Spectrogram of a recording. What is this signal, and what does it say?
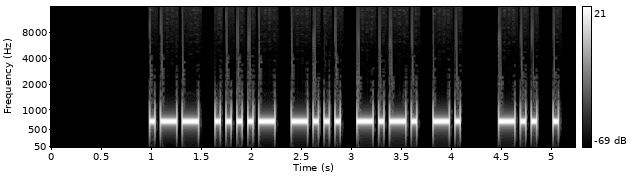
Morse code, heard as a keyed tone, about 22 wpm, 700 Hz. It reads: W4BCN DE
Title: USA Callsign DE Callsign - 5 Characters - 22wpm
